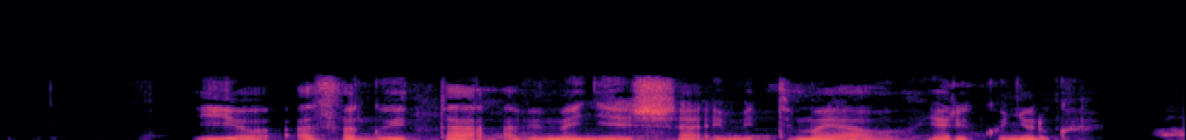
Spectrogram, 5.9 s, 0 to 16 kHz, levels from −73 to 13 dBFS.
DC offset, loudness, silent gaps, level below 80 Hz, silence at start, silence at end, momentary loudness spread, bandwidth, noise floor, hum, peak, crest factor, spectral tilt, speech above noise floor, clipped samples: under 0.1%; -22 LUFS; none; -44 dBFS; 1 s; 0 s; 9 LU; 7.6 kHz; -65 dBFS; none; -4 dBFS; 20 dB; -4.5 dB/octave; 44 dB; under 0.1%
